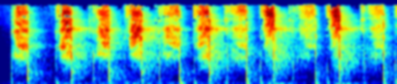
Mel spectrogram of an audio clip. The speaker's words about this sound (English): Got to be pumping up a ball, isn't it? Surely. Pumping up a ball.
